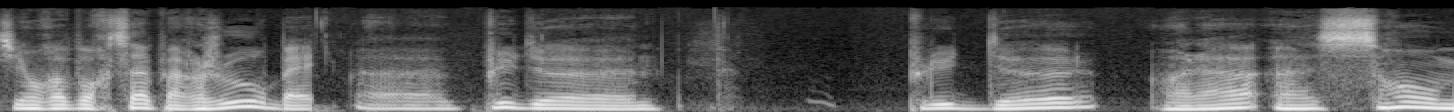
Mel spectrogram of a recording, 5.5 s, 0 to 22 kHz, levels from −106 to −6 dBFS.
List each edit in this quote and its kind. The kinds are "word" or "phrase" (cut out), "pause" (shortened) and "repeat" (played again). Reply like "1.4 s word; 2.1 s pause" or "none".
1.2 s phrase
